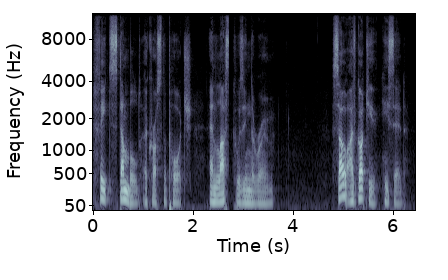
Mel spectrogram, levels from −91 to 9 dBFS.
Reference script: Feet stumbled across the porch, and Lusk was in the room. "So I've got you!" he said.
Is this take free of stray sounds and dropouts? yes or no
no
